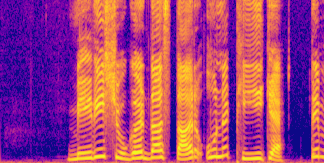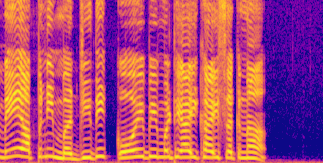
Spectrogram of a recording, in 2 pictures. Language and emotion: Dogri, happy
